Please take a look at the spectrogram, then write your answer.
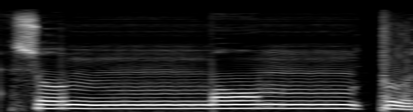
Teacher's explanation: Tanwin ini ya, mumbu ya, tanwin ini itu hakikat dari tanwin itu sebenarnya adalah non mati ya. Jadi non mati tersebut cara bacanya diganti dengan huruf mim, kemudian ya bertemu dengan huruf ba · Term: iklab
